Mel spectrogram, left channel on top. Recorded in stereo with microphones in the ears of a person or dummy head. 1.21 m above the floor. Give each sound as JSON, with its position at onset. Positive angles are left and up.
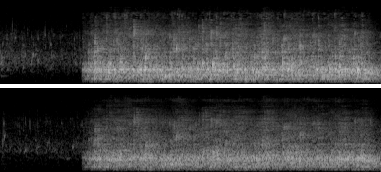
{"t": 0.8, "sound": "boiling", "side_deg": 25, "distance_m": 1.2}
